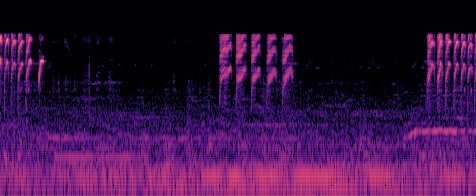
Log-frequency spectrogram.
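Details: Young greater green leafbird in moulting plumage giving loud 'nyerecet' bursts meant to provoke a lazy bird into singing: short fast series of piercing downswept notes at start, middle and end, separated by quiet gaps with a steady low hum.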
